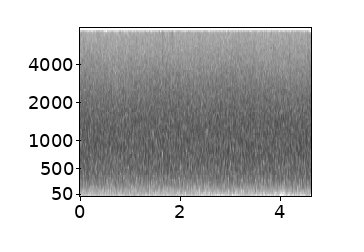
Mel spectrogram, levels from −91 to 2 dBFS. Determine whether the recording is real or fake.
fake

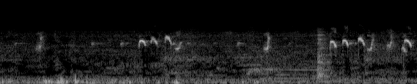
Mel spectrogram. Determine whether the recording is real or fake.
fake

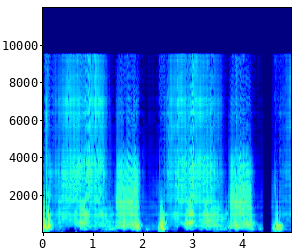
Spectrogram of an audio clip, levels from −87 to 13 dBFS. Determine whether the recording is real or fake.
fake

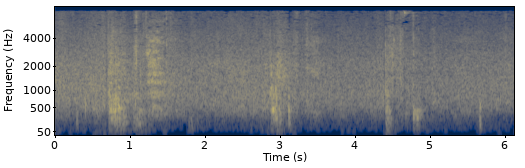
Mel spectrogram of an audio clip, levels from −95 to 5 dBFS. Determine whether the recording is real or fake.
real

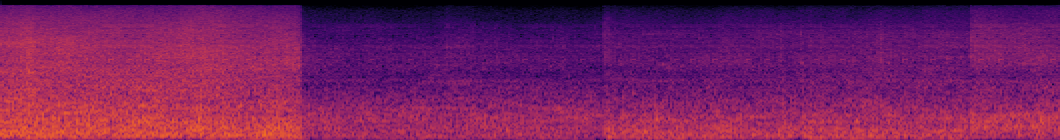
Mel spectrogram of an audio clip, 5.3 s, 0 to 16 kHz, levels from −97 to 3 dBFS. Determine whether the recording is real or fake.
fake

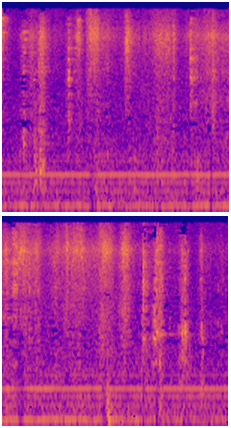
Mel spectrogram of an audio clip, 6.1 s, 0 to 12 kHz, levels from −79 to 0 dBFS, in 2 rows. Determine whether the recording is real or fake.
real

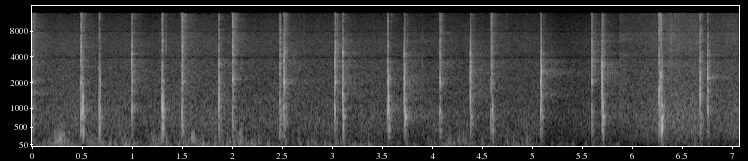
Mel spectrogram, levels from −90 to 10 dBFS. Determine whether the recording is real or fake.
real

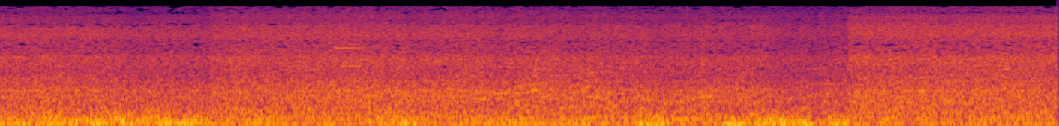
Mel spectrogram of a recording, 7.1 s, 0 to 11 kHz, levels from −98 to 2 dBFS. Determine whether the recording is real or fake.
real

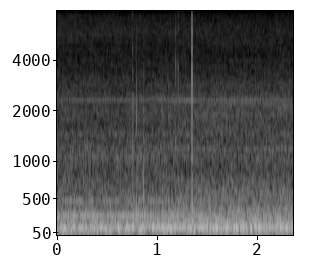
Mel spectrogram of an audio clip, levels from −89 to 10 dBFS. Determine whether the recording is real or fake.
real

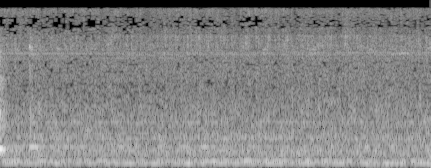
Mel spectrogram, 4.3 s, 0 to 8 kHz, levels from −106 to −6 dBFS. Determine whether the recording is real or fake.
real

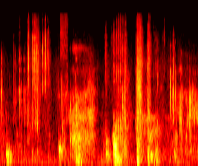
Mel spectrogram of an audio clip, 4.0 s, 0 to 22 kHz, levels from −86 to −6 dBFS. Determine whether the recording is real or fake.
real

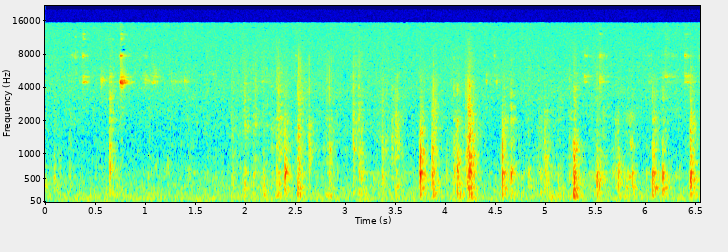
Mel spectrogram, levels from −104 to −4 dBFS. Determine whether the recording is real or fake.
real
